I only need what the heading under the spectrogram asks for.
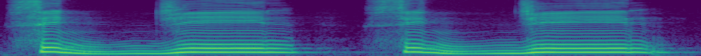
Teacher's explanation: Нужно обращать внимание, что долгота появляется после удвоения джима.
